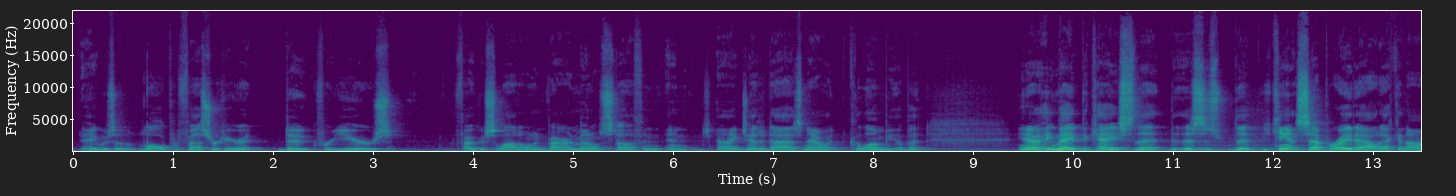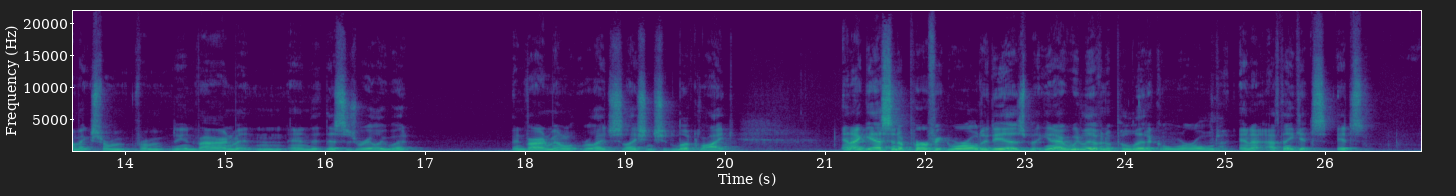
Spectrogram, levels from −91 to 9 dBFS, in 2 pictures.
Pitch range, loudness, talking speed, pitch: 105-120 Hz, -35 LUFS, 180 wpm, 110 Hz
